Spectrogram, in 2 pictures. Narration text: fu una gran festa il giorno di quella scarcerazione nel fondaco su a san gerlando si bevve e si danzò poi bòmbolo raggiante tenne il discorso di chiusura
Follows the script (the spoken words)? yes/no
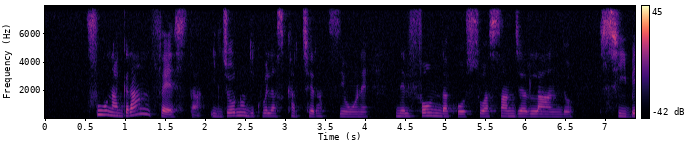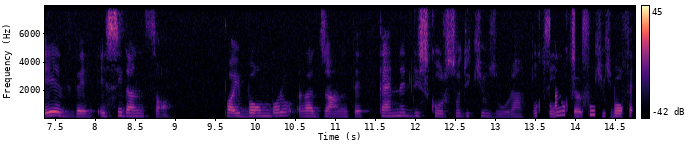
no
